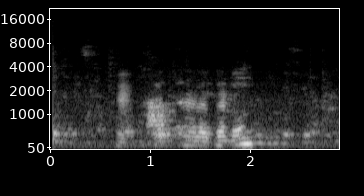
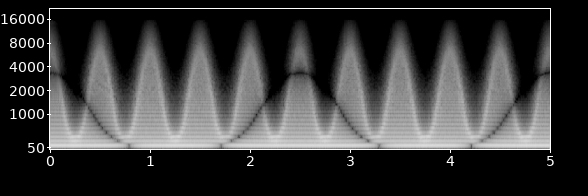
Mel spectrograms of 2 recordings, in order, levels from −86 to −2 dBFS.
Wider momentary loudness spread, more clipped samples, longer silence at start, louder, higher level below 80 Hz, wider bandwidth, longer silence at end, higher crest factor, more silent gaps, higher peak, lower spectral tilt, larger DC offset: first, 20 LU vs 3 LU; neither; about the same, 0 s vs 0 s; second, -27 LUFS vs -16 LUFS; second, -58 dBFS vs -52 dBFS; second, 6.4 kHz vs 10 kHz; about the same, 0.05 s vs 0 s; about the same, 18 dB vs 14 dB; neither; second, -10 dBFS vs -2 dBFS; first, -9.5 dB/octave vs -6.5 dB/octave; neither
